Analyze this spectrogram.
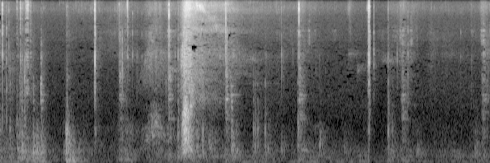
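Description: Scattered clicks and knocks from a spinning rod and reel being handled in an aluminium jon boat, including a low thud a little under a second in. About two seconds in comes one short, louder rushing noise.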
